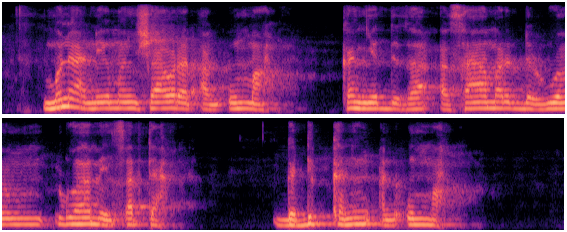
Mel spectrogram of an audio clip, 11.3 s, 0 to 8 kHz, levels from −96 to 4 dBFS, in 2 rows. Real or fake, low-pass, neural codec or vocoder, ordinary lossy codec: fake; 7.2 kHz; codec, 24 kHz, 6 kbps, HILCodec; none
